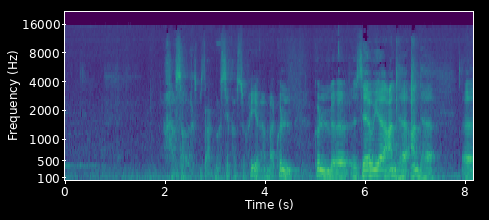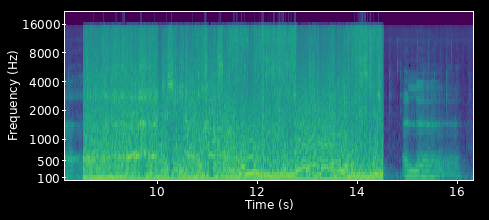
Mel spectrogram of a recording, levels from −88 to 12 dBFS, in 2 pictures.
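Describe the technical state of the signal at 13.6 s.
At 13.6 s the signal sits inside a stuck bit fault running from 8.52 to 14.52 s. One high-order data bit, likely held at a fixed state by a broken line or converter, shifts about half the samples by a step near full scale, giving harsh, buzzy distortion and loud noise through quiet passages.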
